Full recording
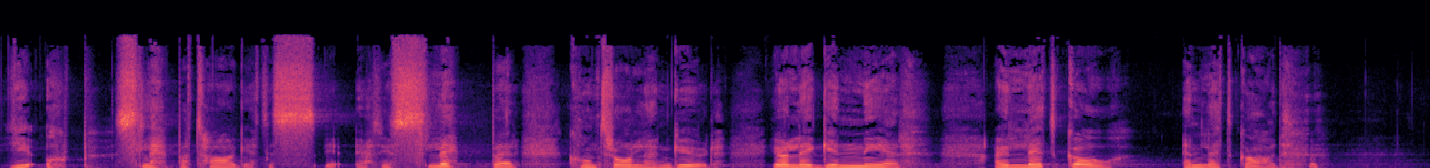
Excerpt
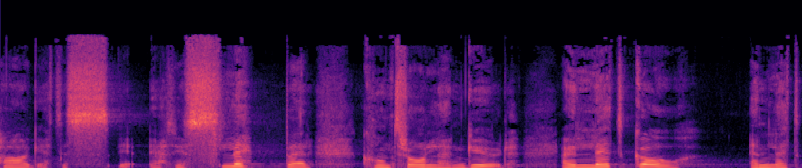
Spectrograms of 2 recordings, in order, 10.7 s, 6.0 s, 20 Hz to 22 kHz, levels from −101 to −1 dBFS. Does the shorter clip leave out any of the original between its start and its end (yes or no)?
yes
